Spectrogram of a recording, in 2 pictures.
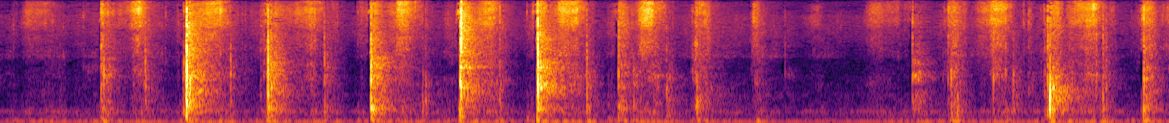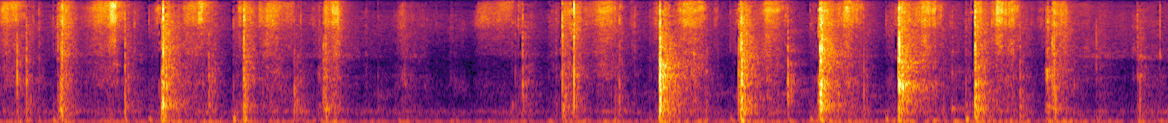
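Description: Oracle cards shuffled and drawn during a tarot reading, a steady run of sharp papery riffles and flicks in quick clusters with short pauses, close and fairly loud, with no voice.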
